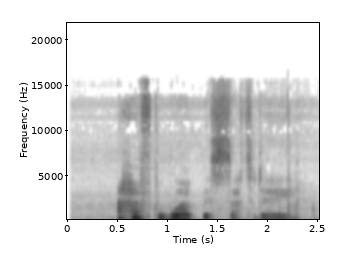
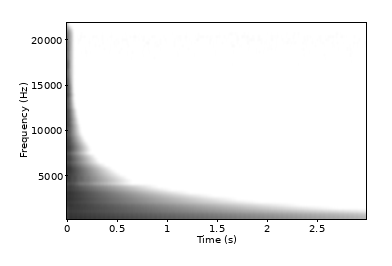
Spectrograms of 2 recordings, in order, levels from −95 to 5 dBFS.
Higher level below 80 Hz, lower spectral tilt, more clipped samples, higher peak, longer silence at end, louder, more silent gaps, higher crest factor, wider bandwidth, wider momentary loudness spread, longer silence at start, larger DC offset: first, -50 dBFS vs -80 dBFS; first, -4.5 dB/octave vs 0 dB/octave; neither; second, -6 dBFS vs 0 dBFS; second, 0.2 s vs 1.55 s; second, -25 LUFS vs -18 LUFS; neither; about the same, 20 dB vs 22 dB; about the same, 16 kHz vs 15.5 kHz; second, 12 LU vs 25 LU; first, 0.5 s vs 0 s; neither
